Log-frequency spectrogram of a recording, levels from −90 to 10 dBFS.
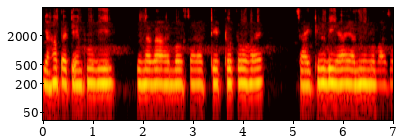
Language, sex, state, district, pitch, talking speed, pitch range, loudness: Hindi, female, Bihar, Purnia, 195 Hz, 155 wpm, 190-200 Hz, -29 LUFS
